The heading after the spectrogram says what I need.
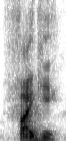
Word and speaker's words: Feige: Kevin Feige. Thank you, Kevin Feige.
